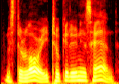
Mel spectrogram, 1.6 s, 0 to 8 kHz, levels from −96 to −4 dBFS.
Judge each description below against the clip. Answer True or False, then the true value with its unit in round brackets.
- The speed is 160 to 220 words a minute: False (265 wpm)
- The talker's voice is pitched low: True (125 Hz)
